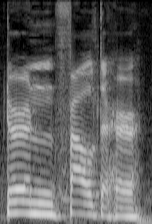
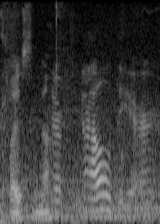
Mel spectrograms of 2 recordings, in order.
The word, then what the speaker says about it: Dhernfaldihr: really hard pronouncing myself it's d h e r f a l d i h r d dern foul to her there we go they're foul dear that's how i got it what what you what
